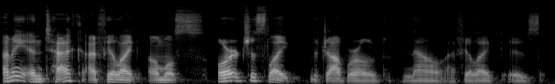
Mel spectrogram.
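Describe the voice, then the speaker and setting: Young male guest, originally from China, very low register, loose chatty delivery. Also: unhurried. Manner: relaxed, many fillers, laughs often. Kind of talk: casual interview answers.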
